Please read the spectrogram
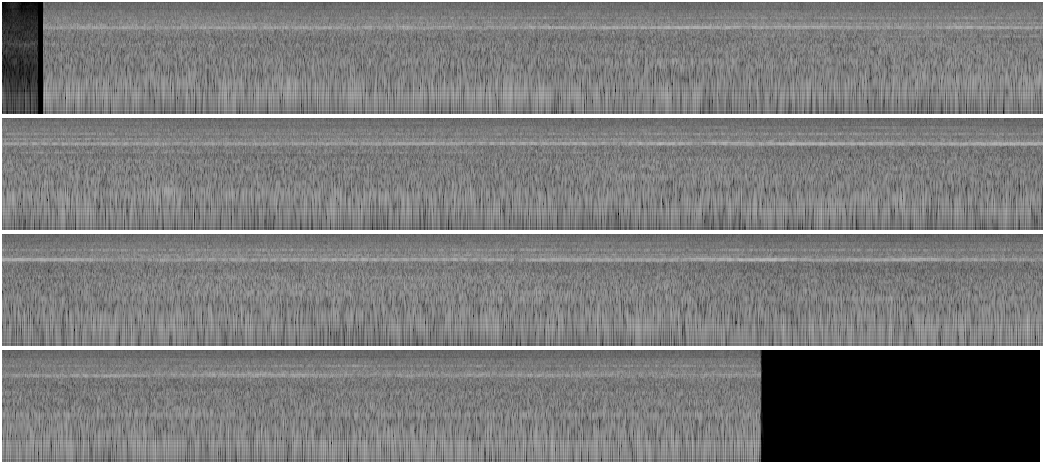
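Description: Loud, steady machinery noise with a constant high whine and a low hum, starting abruptly and cutting off suddenly about a second before the end.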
